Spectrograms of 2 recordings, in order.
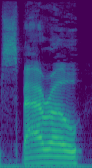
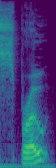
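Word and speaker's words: Sproat: I've called him Sparrow. It It's Sprout.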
